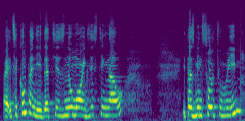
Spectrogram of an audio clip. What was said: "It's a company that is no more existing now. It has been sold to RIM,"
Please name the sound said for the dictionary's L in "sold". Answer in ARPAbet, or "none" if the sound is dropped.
L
